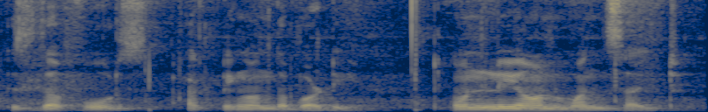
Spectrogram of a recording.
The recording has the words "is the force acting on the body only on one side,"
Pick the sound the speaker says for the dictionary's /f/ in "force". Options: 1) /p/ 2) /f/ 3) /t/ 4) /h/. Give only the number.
2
